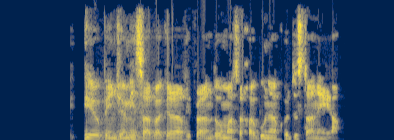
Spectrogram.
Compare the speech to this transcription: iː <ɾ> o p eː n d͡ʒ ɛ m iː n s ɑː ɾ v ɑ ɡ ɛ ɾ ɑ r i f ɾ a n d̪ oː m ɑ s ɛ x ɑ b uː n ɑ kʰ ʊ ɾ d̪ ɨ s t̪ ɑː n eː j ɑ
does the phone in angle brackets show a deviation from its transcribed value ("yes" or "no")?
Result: no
